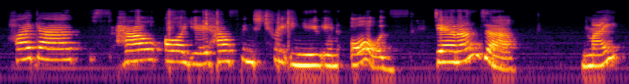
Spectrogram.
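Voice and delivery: high, slow, hammed-up Aussie greeting; bad Australian accent. Streamer greets Gabs in Oz, bad mock Aussie accent. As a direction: put on a drawn-out, badly faked Australian accent. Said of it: "That's a really bad Australian accent".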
